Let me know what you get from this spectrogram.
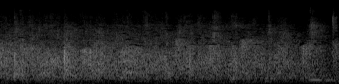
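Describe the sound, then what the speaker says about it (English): Applause from a church congregation during a Sunday service, a steady wash of many hands clapping at moderate distance, even and sustained throughout with no talk over it. "Let's give them all a round of applause."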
